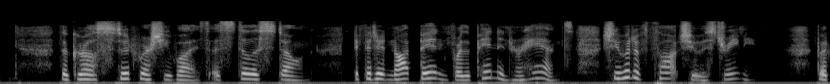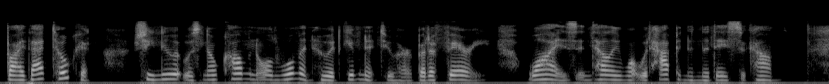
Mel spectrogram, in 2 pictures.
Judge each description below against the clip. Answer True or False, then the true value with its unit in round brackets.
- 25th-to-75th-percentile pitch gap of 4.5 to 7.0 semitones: False (4.0 semitones)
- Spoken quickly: True (220 wpm)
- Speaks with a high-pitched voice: True (225 Hz)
